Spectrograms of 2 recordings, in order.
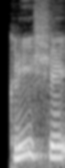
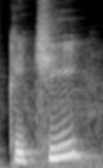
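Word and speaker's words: cliché: here is the word cliche cliche is a correct pronunciation from this word and if students have not seen this before they might be tempted to pronounce this as clicky or creature right so this helps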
